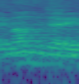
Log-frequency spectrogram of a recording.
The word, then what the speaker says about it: Monday: We can either keep it strong and say Monday, Tuesday, Wednesday, or we can weaken it, giving Monday, Tuesday, Wednesday. And for many speakers, both pronunciations are available.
